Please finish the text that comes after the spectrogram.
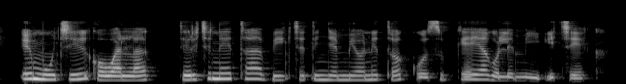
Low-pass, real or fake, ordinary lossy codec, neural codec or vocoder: none; real; none; none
